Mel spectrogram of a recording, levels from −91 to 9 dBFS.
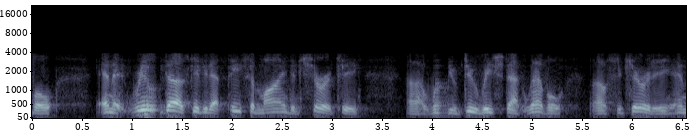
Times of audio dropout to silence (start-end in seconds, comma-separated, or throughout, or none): none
